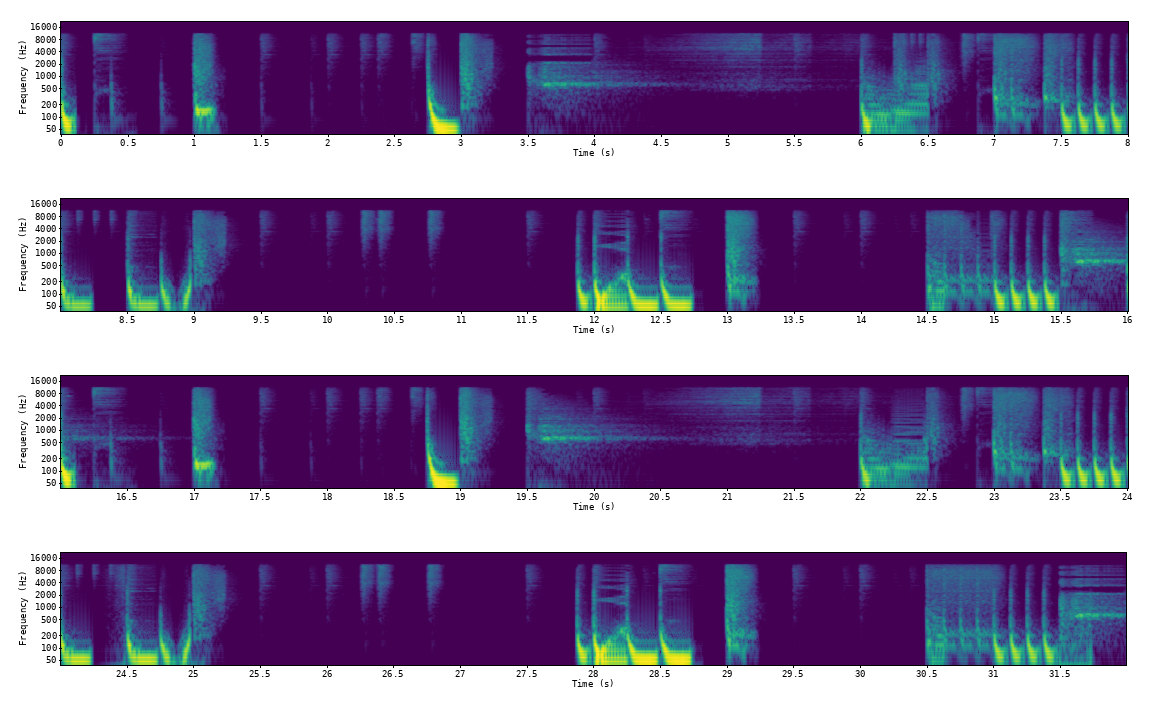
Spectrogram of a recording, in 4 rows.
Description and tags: Heavy Beats1 120bpm
A beat from a song i made in Ableton using samples form Battery 4, and effects
120-BPM, beats, drum-loop, drums, Dubstep, hiphop, percussion-loop, quantized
